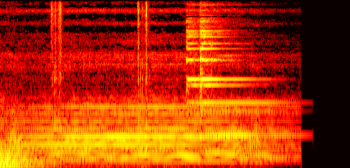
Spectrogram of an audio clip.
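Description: Two sharp mouse-click sounds about a second apart, then a bright bell-like notification chime about two and a half seconds in, over sustained background music tones that fade out just before the end.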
